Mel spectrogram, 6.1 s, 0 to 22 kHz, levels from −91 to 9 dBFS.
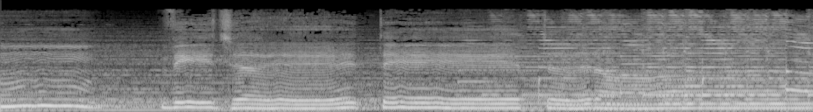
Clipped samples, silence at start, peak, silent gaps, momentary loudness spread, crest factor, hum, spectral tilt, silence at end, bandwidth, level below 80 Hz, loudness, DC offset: under 0.1%; 0 s; 0 dBFS; none; 4 LU; 10 dB; none; -5.5 dB/octave; 0 s; 15.5 kHz; -32 dBFS; -10 LUFS; under 0.1%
